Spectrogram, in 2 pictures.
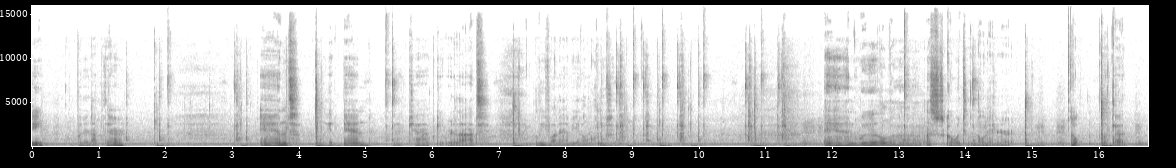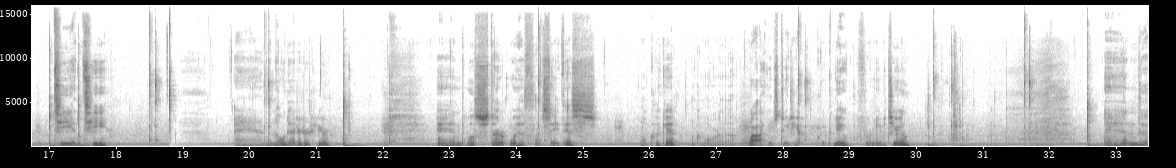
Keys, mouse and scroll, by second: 1.8-4.2 middle drag, 4.2 n, 5.3-7.2 drag, 7.2 n, 7.7 middle click, 13.0 click, 17.0 n, 17.0 t, 17.5 t, 18.4-20.3 drag, 21.4 n, 24.4-26.1 drag, 28.2-30.0 drag, 31.6-32.9 drag, 31.6 right click, 32.6 x.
